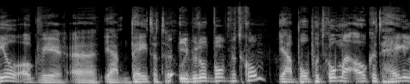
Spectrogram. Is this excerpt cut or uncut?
cut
